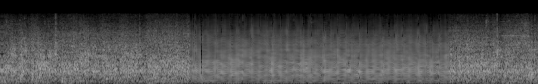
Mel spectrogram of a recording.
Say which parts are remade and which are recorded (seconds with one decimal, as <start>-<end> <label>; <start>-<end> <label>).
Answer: 0.0-1.9 recorded; 1.9-4.5 remade; 4.5-5.4 recorded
